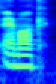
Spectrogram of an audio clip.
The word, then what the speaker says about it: amok: much of a headache it's not pronounced a muck in the game it's amok it's not a muck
